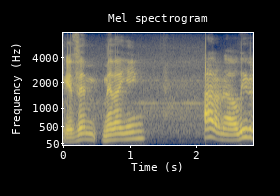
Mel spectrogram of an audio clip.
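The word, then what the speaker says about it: Medellín: uh the Bahamas or medin medin Columbia oh meing I don't know how to pronounce is what's wrong with how I said it it's not meing it's mein mein mein same oh you you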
